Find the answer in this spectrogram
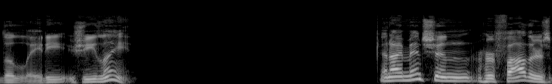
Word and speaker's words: Ghislaine: I used to pronounce it Ghislaine, and that's phonetic. It's spelled Ghislaine, but it's a French name, and it's pronounced in a French manner, Ghislaine. Ghislaine Maxwell, the daughter of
